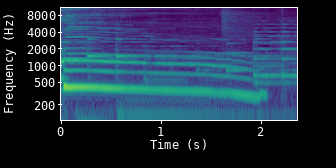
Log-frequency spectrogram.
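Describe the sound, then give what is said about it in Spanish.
A wolf howl: one long, loud, sustained tone with rich harmonics that holds steady, dips slightly in pitch near the end, then briefly rises again. “Salir a gritar, aullando como el lobo,”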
